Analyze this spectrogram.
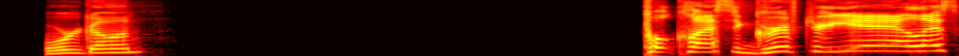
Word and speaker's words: Oregon: appreciate you pulling up why does someone who's not from Oregon pronounce it wrong there is no a so it's Oro or oron oron orgon cult classic grifter yeah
